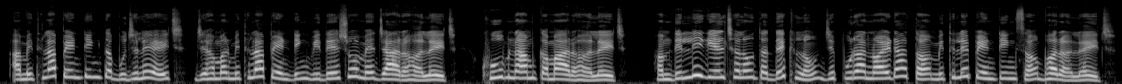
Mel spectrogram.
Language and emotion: Maithili, neutral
